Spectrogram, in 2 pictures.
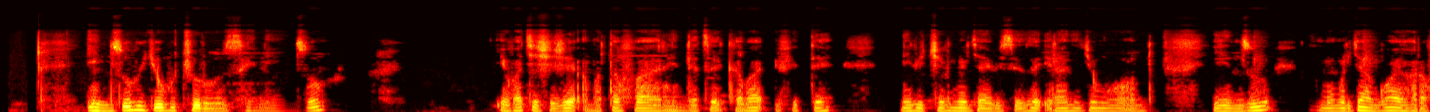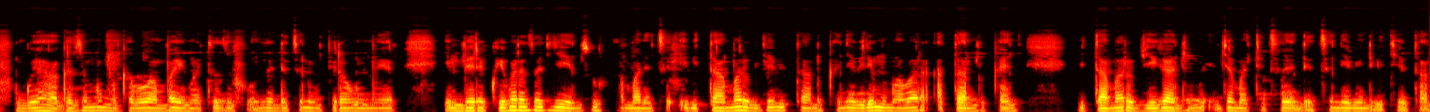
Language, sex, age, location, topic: Kinyarwanda, male, 18-24, Musanze, finance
